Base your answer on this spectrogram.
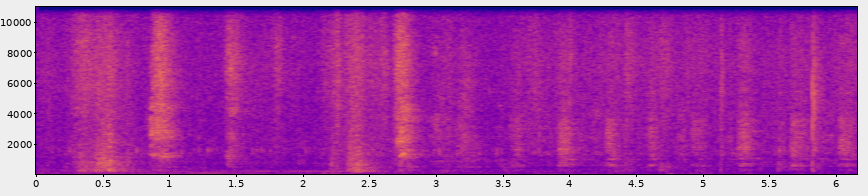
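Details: A dog that dislikes being wet, in its usual routine after a bath, pants in quick, breathy puffs about every two seconds, with snorts and rustling rubbing noises.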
